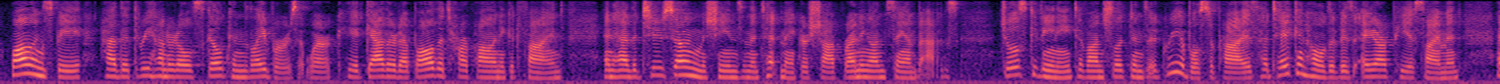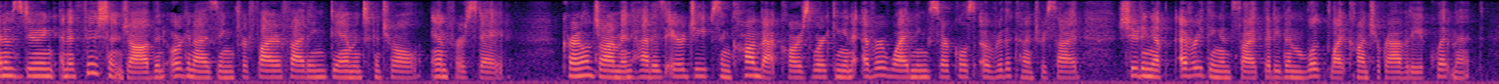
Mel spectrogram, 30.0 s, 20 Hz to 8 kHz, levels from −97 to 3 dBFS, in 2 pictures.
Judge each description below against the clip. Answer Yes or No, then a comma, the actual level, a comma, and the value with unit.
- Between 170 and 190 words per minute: Yes, average, 180 wpm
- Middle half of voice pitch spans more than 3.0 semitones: No, average, 2.7 semitones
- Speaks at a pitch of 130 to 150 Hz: No, high, 190 Hz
